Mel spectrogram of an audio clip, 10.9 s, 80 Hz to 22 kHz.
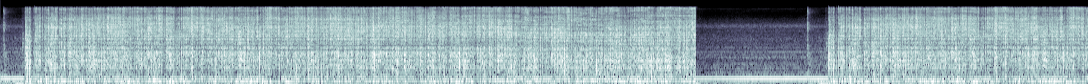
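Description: Flux-core MIG welding arc from a Vevor MIG-200D3 on thin sheet steel: a steady sizzle that stops for about a second after seven seconds, then strikes up again. A steady low hum carries on through the pause.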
